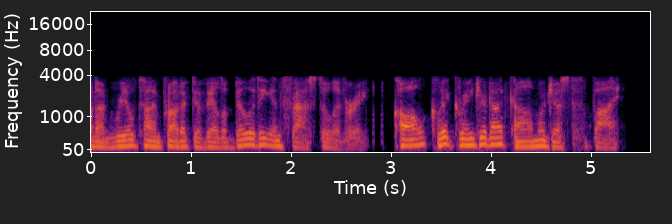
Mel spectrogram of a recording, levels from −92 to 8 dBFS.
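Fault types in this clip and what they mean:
G.729 codec, throughout: The speech is carried through a low-rate voice codec that fits 8 kbit/s G.729A. It rebuilds each 10 ms frame from a vocal tract filter, a pitch predictor and a handful of pulses rather than the real waveform. Nothing above 4 kHz survives, so the sound is narrowband and muffled. The damage is plainly audible as a rough, slightly synthetic texture across the whole clip.
VoIP packet loss concealed by the speech codec, 4.83 to 4.96 s: About 90 ms of audio went missing, which fits three lost packets. The decoder filled the gap by extending its last pitch and filter settings while lowering the gain frame by frame, so the sound smears into a buzzy tone or coloured noise that fades. Each frame builds on the one before, so the speech stays weak or distorted for a short while after the packets return.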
